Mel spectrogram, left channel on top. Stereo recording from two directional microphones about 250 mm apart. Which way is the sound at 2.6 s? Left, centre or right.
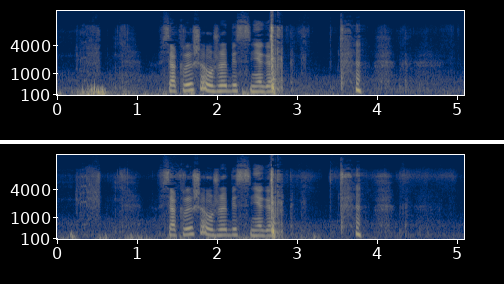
Left.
